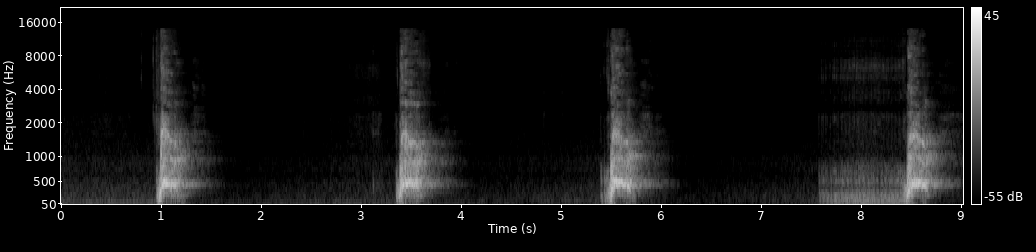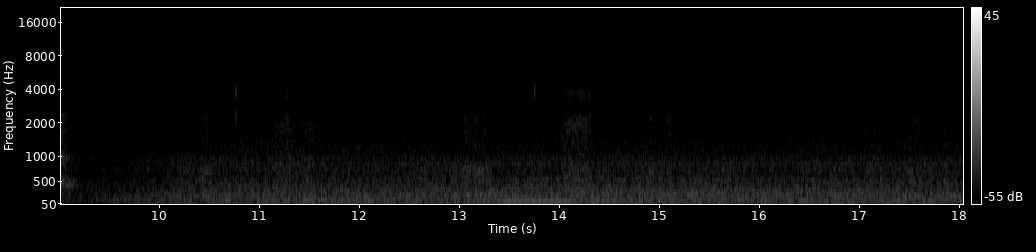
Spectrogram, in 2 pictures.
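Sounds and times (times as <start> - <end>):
dog barking: 0.9 - 1.6, 3.3 - 4.0, 5.4 - 6.2, 8.3 - 9.1
dog growling: 7.6 - 8.5.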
